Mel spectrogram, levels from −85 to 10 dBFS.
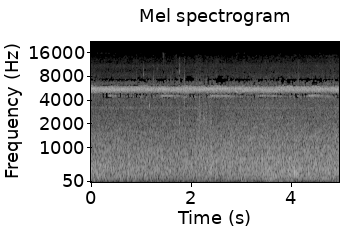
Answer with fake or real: real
